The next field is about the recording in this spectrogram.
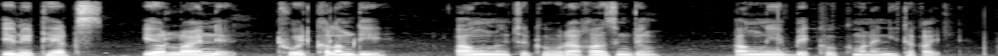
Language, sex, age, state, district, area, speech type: Bodo, male, 30-45, Assam, Kokrajhar, rural, read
